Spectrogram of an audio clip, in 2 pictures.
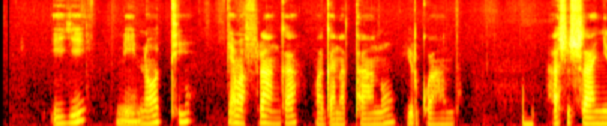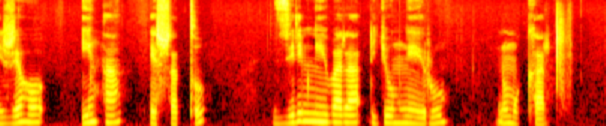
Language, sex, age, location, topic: Kinyarwanda, female, 18-24, Kigali, finance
